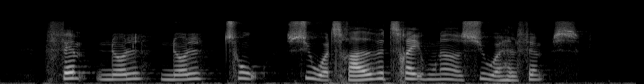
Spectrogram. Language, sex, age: Danish, female, 23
